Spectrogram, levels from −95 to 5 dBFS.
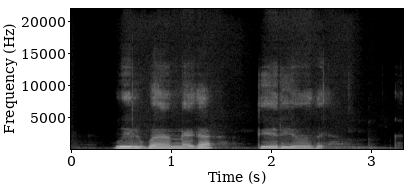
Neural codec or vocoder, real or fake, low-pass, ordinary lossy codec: codec, 44.1 kHz, 7.8 kbps, DAC; fake; none; none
